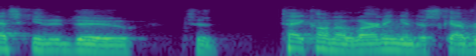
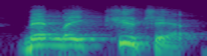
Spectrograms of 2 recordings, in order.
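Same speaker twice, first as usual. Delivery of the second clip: play-acted, very stern, no-nonsense, high-set delivery; 8 semitones higher than usual. Retelling a colonel's two-word answer, imitating a stern voice. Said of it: "in a very stern voice".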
